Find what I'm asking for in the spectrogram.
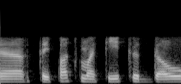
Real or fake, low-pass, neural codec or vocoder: real; 5.4 kHz; none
